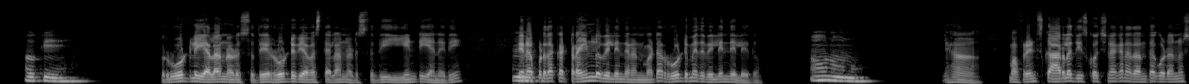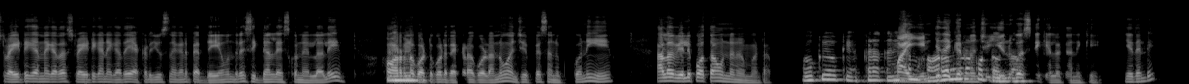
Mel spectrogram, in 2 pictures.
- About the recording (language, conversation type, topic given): Telugu, podcast, విదేశీ నగరంలో భాష తెలియకుండా తప్పిపోయిన అనుభవం ఏంటి?
- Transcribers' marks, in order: in English: "ట్రైన్‌లో"; in English: "ఫ్రెండ్స్ కార్‌లో"; in English: "స్ట్రయిట్"; in English: "స్ట్రయిట్"; in English: "సిగ్నల్"; in English: "హారన్"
